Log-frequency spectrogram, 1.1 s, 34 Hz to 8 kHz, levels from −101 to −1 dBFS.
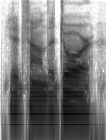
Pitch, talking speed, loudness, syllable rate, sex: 95 Hz, 280 wpm, -15 LUFS, 5.7 syllables/s, male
